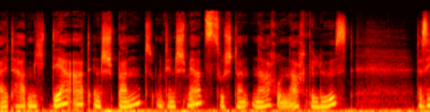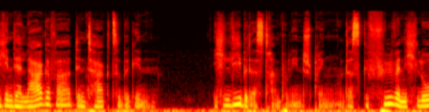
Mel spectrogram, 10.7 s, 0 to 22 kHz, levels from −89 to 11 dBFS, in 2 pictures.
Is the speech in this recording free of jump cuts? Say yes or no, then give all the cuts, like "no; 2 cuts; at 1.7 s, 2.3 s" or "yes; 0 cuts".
yes; 0 cuts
